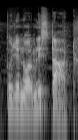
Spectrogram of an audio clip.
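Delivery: ordinary talk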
